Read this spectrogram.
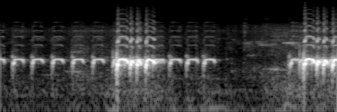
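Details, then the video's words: Local zebra dove song, used as a lure to prompt silent doves to sing: a steady run of short cooing notes, about four a second, broken by two louder rolling bursts of coos and a brief pause. "Terapi Perkutut MaLas Bunyi_Rutinkan Pancingan Ini Pagi Siang Sore"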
